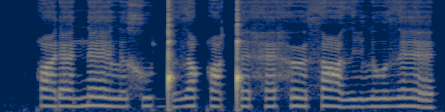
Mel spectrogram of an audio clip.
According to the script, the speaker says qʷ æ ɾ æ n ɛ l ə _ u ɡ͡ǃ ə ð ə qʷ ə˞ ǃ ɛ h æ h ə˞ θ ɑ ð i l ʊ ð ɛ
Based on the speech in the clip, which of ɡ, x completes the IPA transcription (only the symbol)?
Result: x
